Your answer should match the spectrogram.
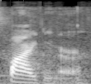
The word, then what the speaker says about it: Speigner: So Teresa, tell me how to pronounce your last name. It is Speigner.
